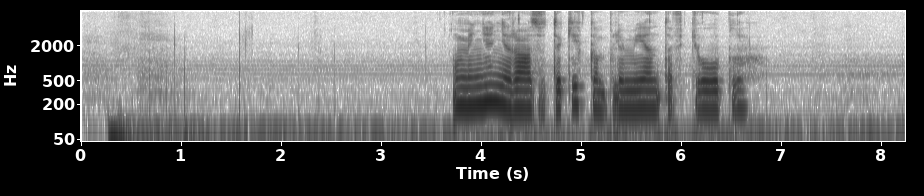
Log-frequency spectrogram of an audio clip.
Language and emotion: Russian, sad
